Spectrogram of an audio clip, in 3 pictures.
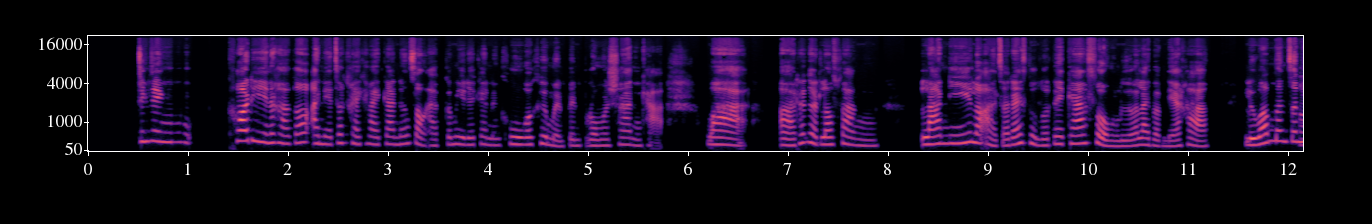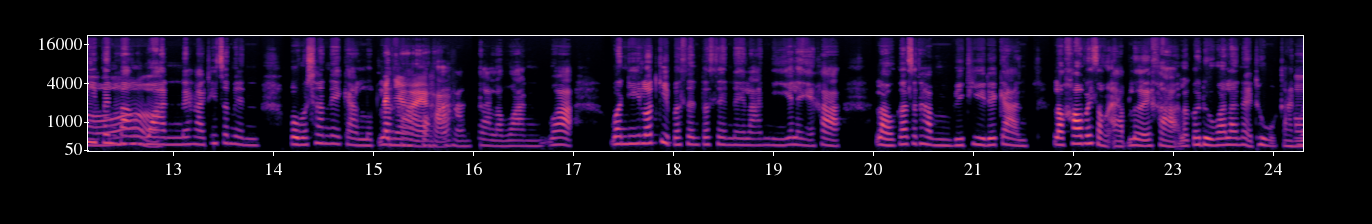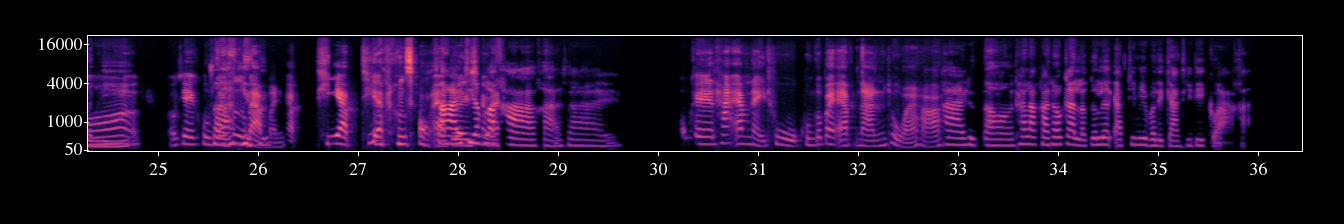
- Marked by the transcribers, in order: laughing while speaking: "ใช่"; chuckle; laughing while speaking: "เทียบทั้ง สอง"
- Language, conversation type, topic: Thai, podcast, คุณช่วยเล่าให้ฟังหน่อยได้ไหมว่าแอปไหนที่ช่วยให้ชีวิตคุณง่ายขึ้น?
